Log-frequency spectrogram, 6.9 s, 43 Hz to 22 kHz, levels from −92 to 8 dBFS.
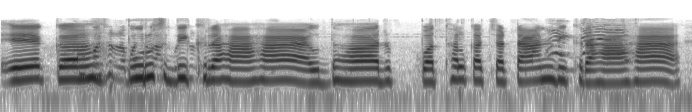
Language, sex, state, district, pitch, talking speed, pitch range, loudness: Hindi, female, Jharkhand, Palamu, 250 Hz, 105 wpm, 235-265 Hz, -13 LUFS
